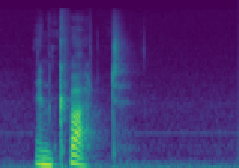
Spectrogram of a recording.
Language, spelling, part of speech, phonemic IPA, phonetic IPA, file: Swedish, kvart, noun, /kvɑːrt/, [kv̥ɑ̹ːʈ], Sv-kvart.ogg
- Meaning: 1. a quarter (one of four equal parts) 2. a quarter of an hour, 15 minutes 3. a (small, shabby) lodging, often an apartment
